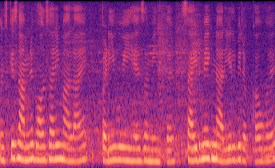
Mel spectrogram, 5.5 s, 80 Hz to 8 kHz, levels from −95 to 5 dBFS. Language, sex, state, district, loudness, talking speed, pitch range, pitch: Hindi, female, Goa, North and South Goa, -16 LUFS, 195 wpm, 210-235 Hz, 225 Hz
